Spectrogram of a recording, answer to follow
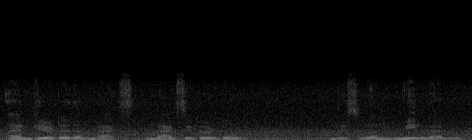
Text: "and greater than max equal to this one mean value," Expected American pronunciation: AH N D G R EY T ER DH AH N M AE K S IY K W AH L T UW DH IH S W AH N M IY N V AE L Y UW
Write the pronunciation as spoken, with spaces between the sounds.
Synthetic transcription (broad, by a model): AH N D G R EY T ER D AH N M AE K S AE K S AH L T UW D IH S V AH N M IY N V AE L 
